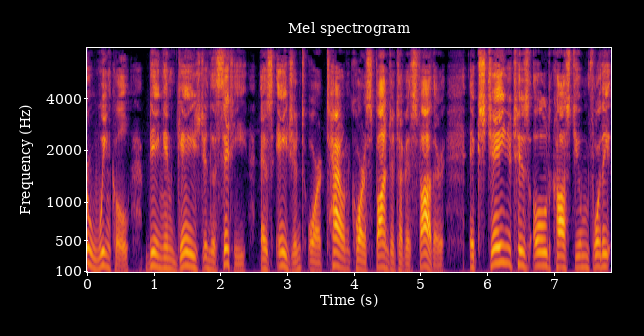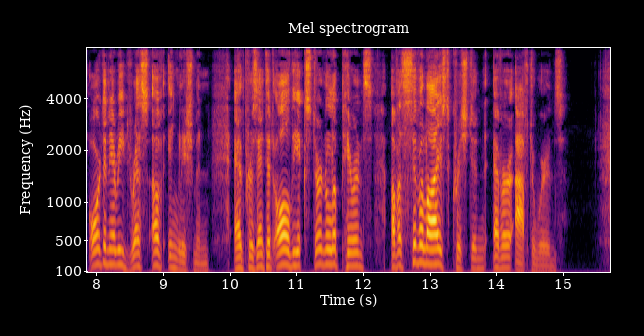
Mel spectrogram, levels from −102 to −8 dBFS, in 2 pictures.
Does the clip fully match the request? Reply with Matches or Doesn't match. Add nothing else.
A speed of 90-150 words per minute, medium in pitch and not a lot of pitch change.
Doesn't match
